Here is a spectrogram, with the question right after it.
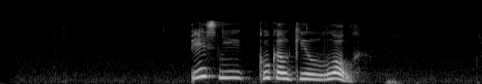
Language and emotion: Russian, positive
